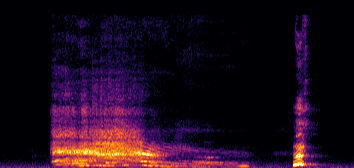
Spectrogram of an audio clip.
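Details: Baby hiccups: a long infant laugh, then a single sharp hiccup at the end.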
